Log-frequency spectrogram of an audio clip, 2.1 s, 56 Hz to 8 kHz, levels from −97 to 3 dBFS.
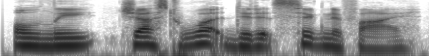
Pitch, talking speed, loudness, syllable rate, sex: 130 Hz, 140 wpm, -17 LUFS, 4.7 syllables/s, male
